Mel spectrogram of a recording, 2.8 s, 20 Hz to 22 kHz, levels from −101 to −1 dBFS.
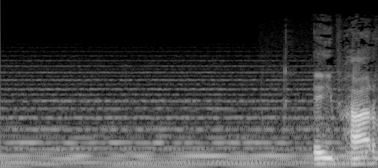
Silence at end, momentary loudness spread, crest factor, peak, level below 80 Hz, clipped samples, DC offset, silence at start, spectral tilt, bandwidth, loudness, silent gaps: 0 s; 18 LU; 22 dB; -2 dBFS; -48 dBFS; under 0.1%; under 0.1%; 0 s; -7.5 dB/octave; 10.5 kHz; -27 LUFS; none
